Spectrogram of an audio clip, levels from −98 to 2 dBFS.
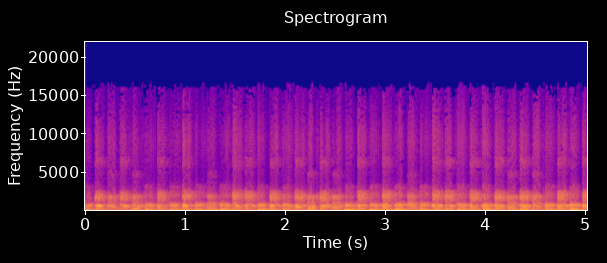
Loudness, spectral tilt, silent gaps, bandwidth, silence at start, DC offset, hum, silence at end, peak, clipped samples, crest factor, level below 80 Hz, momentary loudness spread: -25 LUFS; -6.5 dB/octave; none; 16.5 kHz; 0 s; under 0.1%; none; 0 s; -8 dBFS; under 0.1%; 16 dB; -32 dBFS; 2 LU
